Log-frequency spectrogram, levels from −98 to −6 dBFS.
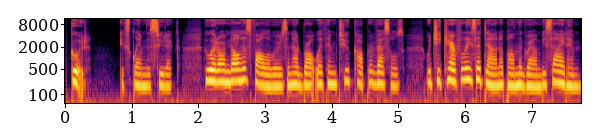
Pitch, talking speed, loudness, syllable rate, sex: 205 Hz, 225 wpm, -19 LUFS, 6.5 syllables/s, female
